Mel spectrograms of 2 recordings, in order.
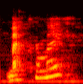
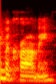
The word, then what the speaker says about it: macrame: Fiber wants to learn how to do macrame, or I think you might pronounce, Americans call it macrame. I say macrame. I think that might be the Aussie way to say it.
